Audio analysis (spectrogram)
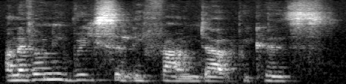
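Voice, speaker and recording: A woman with a Welsh accent and a croaky, gravelly voice, telling her own story plainly in an interview. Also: mid-range voice, steady tone, a little fast, darkish tone. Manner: plain, matter-of-fact telling with restarts. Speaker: interviewee recounting a stabbing. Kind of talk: candid personal testimony. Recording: echoey room, distant mic, faint hiss.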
